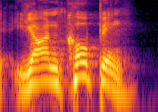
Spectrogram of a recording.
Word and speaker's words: Jönköping: And the World Juniors Championship gets underway Sunday, May 15th in Jönköping, Sweden.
